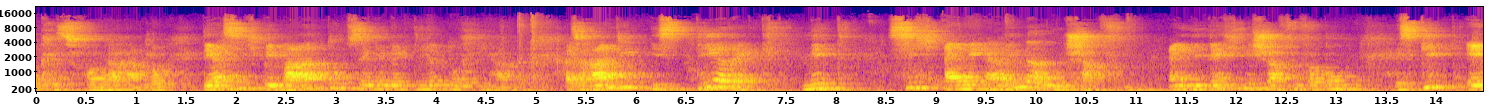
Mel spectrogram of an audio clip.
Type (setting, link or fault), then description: setting, large echoing room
